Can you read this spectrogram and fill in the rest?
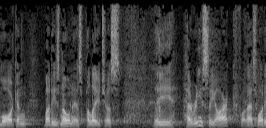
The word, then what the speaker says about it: Pelagius: Now, Pelagius is spelled P-E-L-A-G-I-U-S, Pelagius.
